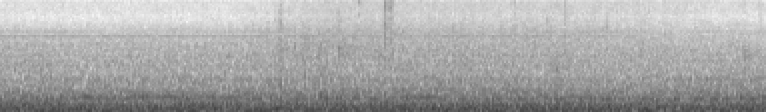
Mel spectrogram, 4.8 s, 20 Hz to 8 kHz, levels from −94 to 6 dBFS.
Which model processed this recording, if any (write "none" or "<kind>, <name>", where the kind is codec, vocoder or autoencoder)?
vocoder, BigVGAN v2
